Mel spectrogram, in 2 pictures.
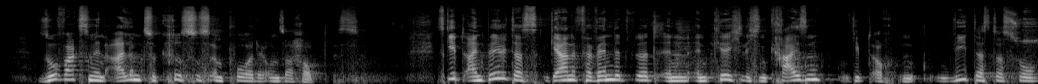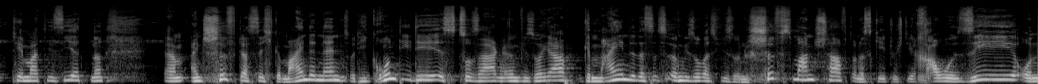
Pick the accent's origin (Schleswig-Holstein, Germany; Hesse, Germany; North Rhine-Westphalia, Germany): Schleswig-Holstein, Germany; Ich komme aus Nordfriesland, da wo die Bäume so wachsen, damit sie es schaffen.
